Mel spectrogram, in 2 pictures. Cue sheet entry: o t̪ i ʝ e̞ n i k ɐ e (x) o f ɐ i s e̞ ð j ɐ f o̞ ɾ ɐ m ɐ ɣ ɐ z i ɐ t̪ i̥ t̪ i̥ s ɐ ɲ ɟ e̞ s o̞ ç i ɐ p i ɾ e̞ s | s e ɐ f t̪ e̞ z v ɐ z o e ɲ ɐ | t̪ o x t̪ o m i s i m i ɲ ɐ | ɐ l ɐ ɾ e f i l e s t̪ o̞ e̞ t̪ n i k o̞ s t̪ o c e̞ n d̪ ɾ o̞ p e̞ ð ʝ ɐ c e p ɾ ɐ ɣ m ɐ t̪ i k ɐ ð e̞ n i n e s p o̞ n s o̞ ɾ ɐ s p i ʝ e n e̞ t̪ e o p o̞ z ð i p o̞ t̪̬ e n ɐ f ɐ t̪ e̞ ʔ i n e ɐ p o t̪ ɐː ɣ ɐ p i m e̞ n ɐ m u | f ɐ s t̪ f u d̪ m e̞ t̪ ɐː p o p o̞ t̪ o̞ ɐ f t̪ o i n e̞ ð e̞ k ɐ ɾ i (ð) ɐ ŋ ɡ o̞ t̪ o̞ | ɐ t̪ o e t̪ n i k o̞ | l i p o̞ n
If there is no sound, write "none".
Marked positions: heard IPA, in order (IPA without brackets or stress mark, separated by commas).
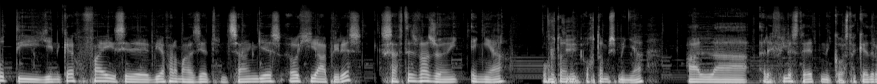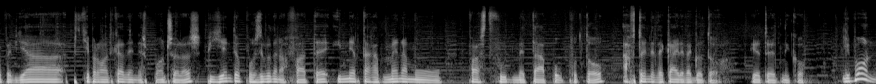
x, ð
